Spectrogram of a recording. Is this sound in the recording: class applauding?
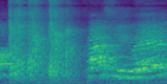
yes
